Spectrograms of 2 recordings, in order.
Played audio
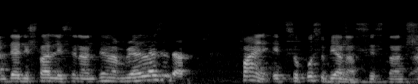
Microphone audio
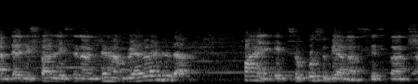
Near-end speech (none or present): none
